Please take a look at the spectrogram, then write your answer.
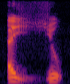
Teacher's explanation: Then Hamza Fatha is being connected with Ya with Shadda, because whenever a letter has a Shadda on it, the previous letter or the letter behind it has to be connected with the letter. So we will press the Ya for 1 second because of the Shadda here. We will put some emphasis on it.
